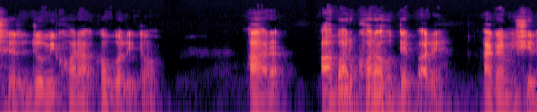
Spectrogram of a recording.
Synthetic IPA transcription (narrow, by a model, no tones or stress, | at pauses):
ʃeɾd͡ʑomikʰɔɾakɔbolḭt̪o̰ | aɾ | abaɾkʰɔɾaɦot̪epa̰ɾḛ | aɡamiʃiɾ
